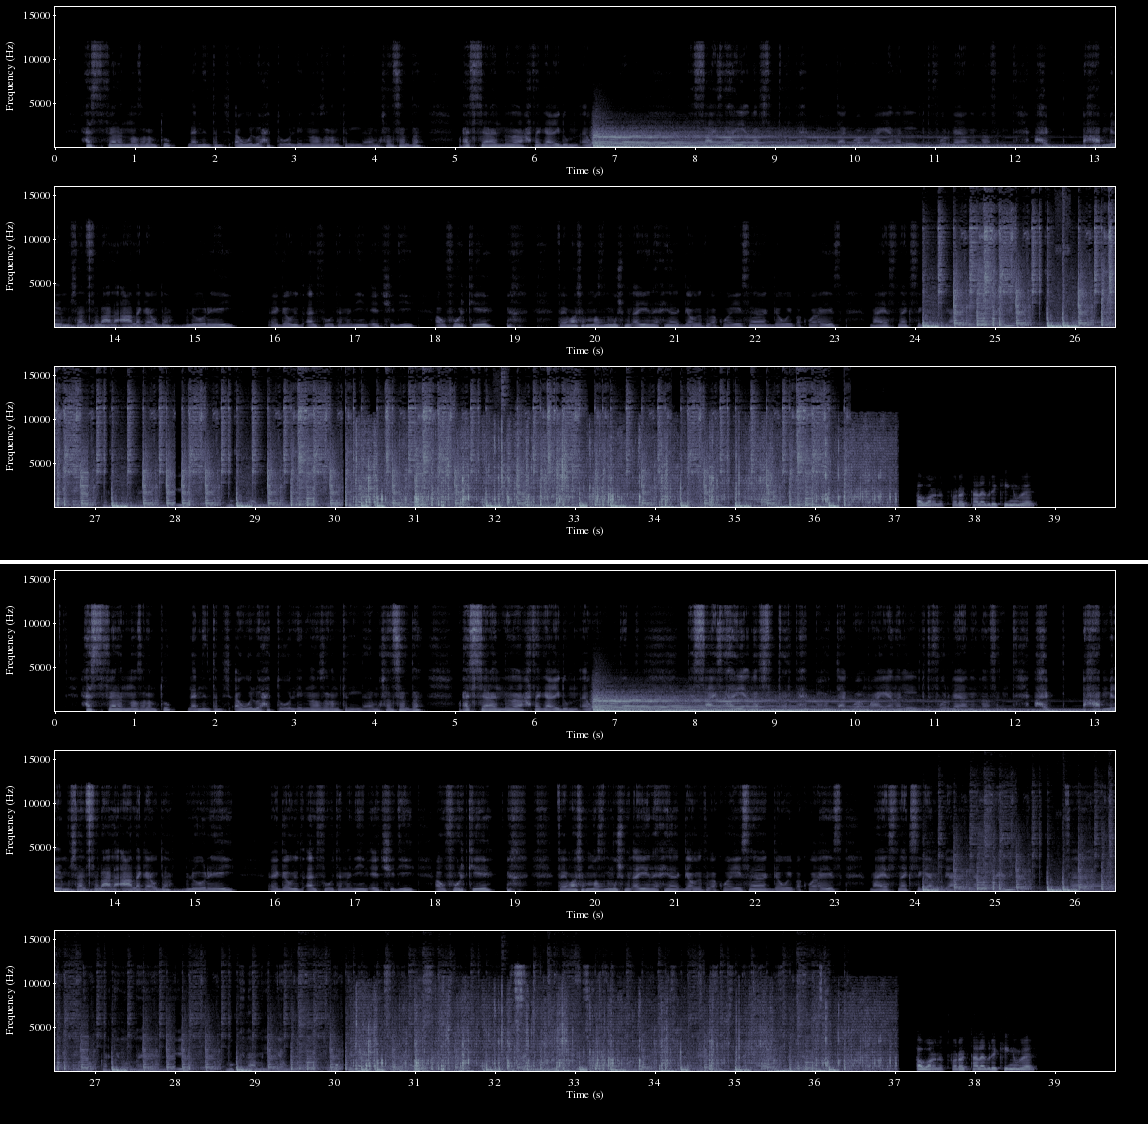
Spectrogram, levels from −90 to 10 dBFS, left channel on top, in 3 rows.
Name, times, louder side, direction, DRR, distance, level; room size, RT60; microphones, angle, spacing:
voice 1, 0.3-12.5 12.8-15.5 15.9-17.7 18.0-25.3 25.9-28.2 28.6-36.0, right 2 dB, 55° right, 7.0 m, -50 dB
sound 1, 6.7-15.0, right 1 dB, 10° right, 0.5 m, -39 dB
sound 2, 24.1-36.4, left 7 dB, 75° left, 0.4 m, -37 dB
sound 3, 30.2-37.0, left 3 dB, 25° left, 1.5 m, -37 dB
voice 2, 37.3-38.8, right 2 dB, 70° right, 1.8 m, -41 dB
head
